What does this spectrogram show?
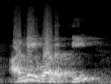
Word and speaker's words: अनिवर्ती: अब यहां पर ध्यान से देखिए, सर्वप्रथम नाम है अनिवर्ती, इसमें नी ह्रस्व है और ये ती है, ये दीर्घ है।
